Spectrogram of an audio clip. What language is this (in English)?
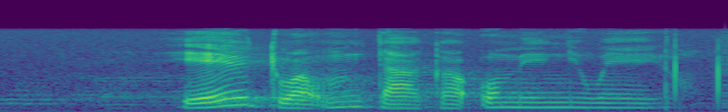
Xhosa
